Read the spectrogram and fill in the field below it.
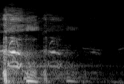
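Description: An adult man gives a short cough followed by a low rasping throat clear, lasting about one second.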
